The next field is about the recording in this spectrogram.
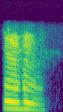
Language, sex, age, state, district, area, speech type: Kannada, female, 30-45, Karnataka, Uttara Kannada, rural, conversation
